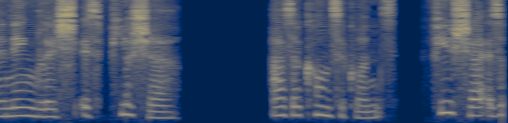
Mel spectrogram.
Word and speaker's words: Fuchsia: original pronunciation from the word's German origin is fuk the standard pronunciation in English is fuchia as a consequence fuchsia is often misspelled as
